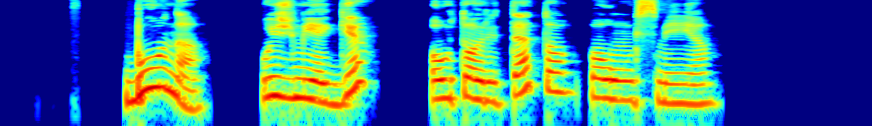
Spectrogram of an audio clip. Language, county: Lithuanian, Alytus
